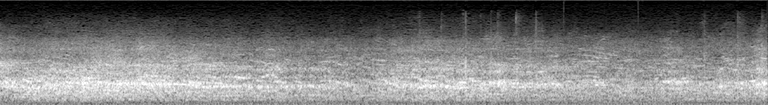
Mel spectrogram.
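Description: A large stadium crowd roars steadily outdoors.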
